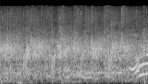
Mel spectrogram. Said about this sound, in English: Just to let everybody know, the vote did go the right way. We did vote yes for same-sex marriage. So a round of applause for everyone.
